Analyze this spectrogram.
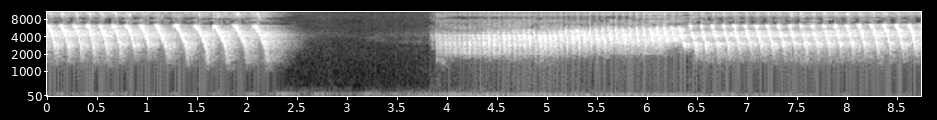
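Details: Canary masteran song intended to make young canaries emotional and quick to sing: a rapid repeated trill, a pause of about a second, then a dense sustained buzzy trill.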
